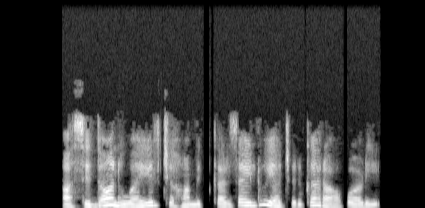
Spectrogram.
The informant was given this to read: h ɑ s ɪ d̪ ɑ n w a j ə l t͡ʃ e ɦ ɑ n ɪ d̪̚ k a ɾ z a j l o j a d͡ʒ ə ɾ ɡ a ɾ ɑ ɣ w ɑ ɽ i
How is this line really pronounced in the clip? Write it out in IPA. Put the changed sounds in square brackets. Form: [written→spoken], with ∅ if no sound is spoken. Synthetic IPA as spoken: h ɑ s ɪ d̪ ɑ n w a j ə l t͡ʃ e ɦ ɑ [n→m] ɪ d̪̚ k a ɾ z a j l o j a d͡ʒ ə ɾ ɡ a ɾ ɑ ɣ w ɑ ɽ i

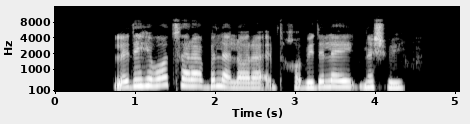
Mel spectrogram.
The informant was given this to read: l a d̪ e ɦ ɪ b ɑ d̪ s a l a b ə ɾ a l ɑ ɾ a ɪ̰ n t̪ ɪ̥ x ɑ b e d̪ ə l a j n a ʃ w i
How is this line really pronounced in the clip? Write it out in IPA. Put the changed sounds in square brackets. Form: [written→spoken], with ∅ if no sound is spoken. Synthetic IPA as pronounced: l a d̪ e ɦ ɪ [b→w] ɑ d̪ s a [l→ɾ] a b ə [ɾ→l] a l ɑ ɾ a ɪ̰ n t̪ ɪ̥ x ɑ b e d̪ ə l a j n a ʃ w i

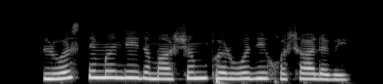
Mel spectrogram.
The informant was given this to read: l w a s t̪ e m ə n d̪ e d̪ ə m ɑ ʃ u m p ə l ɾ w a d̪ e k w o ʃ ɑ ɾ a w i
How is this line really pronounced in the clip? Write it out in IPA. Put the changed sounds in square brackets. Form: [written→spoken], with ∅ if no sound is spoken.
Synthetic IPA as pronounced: l w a s t̪ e m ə n d̪ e d̪ ə m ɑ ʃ u m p ə [l→∅] ɾ w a d̪ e [k→x] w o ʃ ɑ [ɾ→l] a w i

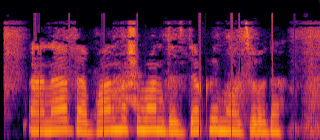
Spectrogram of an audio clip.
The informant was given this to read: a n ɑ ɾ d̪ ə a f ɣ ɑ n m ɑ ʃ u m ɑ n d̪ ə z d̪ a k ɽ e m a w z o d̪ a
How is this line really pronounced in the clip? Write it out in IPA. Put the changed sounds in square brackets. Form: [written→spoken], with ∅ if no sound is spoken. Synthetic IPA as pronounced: a n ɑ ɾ d̪ ə a f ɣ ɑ n m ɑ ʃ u m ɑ n d̪ ə z d̪ a k ɽ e m a w z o d̪ a

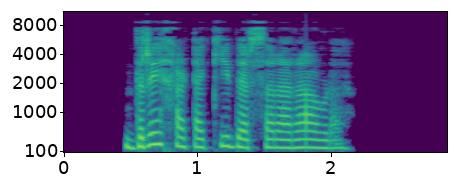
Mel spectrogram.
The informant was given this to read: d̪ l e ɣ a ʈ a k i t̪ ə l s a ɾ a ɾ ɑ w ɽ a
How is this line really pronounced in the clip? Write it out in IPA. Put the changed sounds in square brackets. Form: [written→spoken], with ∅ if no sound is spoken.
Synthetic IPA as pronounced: d̪ [l→ɾ] e [ɣ→x] a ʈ a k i [t̪→d̪] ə [l→ɾ] s a ɾ a ɾ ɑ w ɽ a

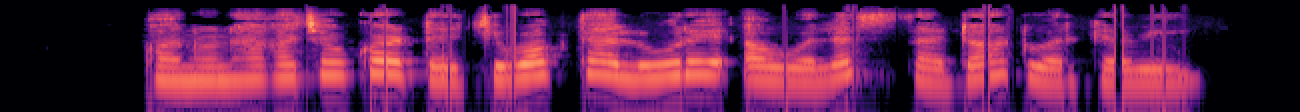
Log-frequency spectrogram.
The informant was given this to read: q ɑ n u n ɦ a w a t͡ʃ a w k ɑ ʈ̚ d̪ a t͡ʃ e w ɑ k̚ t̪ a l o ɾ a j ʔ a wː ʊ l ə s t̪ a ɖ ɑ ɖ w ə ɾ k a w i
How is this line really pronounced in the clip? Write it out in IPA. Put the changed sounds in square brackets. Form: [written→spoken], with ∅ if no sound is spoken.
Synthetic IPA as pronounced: q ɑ n u n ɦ a [w→ɣ] a t͡ʃ a w k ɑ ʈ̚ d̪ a t͡ʃ e w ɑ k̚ t̪ a l o ɾ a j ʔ a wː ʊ l ə s t̪ a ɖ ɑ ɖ w ə ɾ k a w i

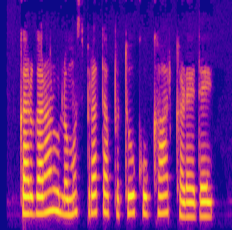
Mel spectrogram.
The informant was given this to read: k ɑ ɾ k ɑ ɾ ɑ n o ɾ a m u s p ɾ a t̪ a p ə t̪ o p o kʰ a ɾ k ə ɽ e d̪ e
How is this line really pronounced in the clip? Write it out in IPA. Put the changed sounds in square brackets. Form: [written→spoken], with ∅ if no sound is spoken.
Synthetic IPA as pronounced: k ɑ ɾ [k→ɡ] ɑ ɾ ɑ n o [ɾ→l] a m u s p ɾ a t̪ a p ə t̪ o [p→k] o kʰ [a→ɑ] ɾ k ə ɽ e d̪ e

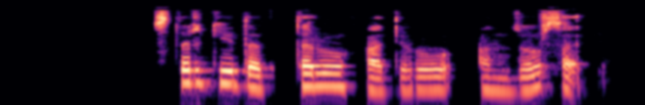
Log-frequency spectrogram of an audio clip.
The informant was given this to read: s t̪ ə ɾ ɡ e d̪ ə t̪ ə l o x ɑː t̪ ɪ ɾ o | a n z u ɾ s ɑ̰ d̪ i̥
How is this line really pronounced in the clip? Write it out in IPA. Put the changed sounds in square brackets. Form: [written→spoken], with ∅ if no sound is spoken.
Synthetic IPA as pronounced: s t̪ ə ɾ ɡ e d̪ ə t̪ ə [l→ɾ] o x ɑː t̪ ɪ ɾ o | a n z [u→o] ɾ s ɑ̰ [d̪→t̪] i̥

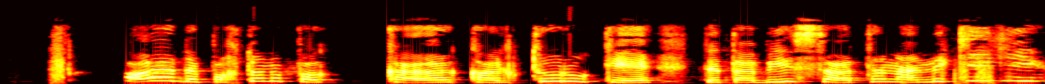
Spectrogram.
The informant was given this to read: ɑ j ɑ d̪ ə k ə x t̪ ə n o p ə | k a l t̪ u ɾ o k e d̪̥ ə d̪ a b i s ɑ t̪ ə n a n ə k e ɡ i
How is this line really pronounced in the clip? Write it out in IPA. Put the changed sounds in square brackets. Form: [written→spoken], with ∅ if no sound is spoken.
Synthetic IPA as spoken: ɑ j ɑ d̪ ə [k→p] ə x t̪ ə n o p ə | k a l t̪ u ɾ o k e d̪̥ ə [d̪→t̪] a b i s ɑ t̪ ə n a n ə k e ɡ i

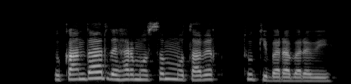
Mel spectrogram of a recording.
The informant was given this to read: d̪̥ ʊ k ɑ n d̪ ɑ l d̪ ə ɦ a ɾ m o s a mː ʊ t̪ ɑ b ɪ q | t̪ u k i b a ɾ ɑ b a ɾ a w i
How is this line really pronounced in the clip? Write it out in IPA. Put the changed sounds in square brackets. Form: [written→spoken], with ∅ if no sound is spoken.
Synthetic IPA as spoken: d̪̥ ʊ k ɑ n d̪ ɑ [l→ɾ] d̪ ə ɦ a ɾ m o s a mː ʊ t̪ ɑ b ɪ q | t̪ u k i b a ɾ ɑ b a ɾ a w i

